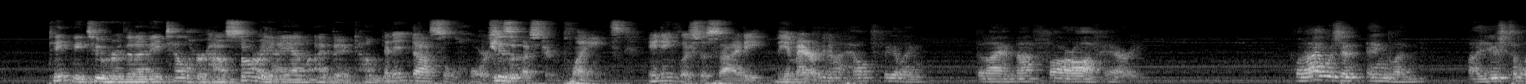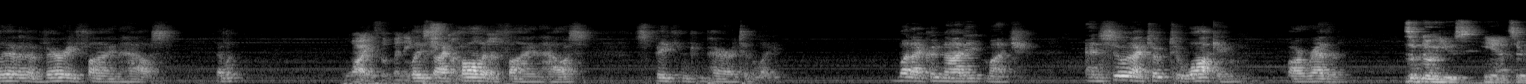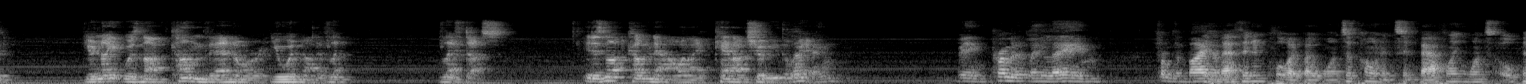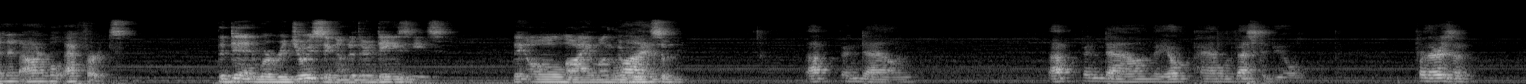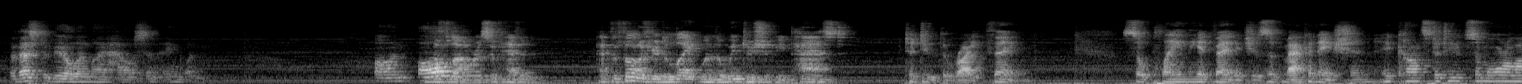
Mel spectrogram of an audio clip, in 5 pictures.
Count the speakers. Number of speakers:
three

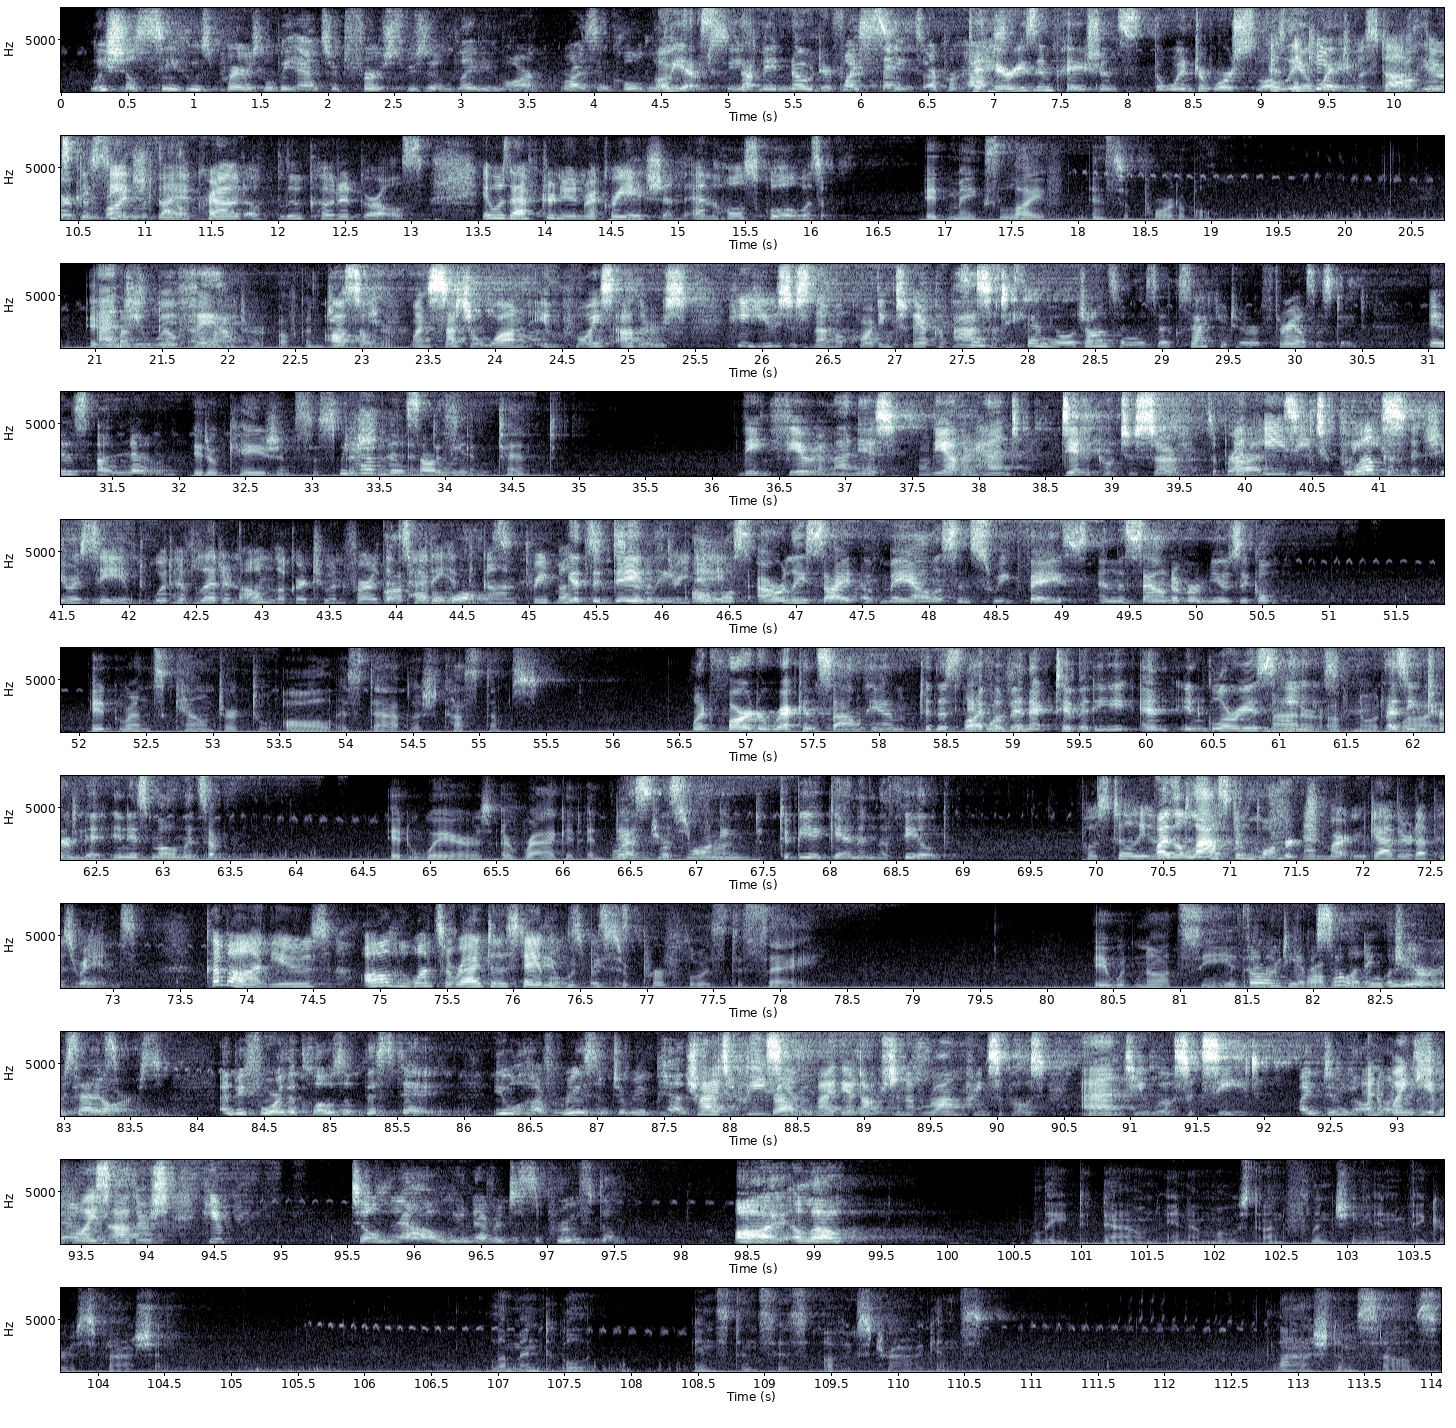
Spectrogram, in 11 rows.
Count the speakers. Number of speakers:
six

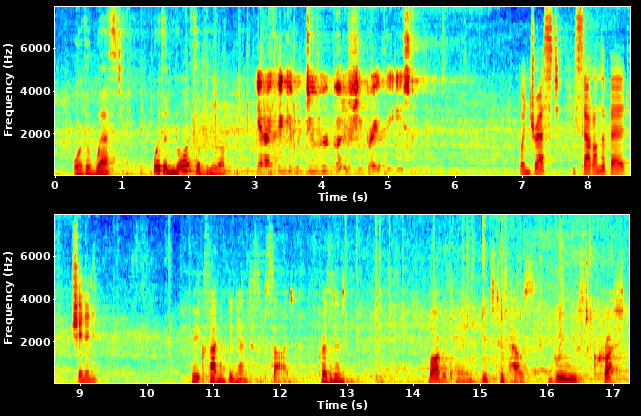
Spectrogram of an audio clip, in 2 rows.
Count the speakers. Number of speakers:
four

